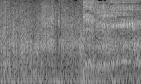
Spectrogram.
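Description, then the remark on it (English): A loud, sustained meteor explosion blast roars, a dense rumbling boom filling the whole moment with a burst of rougher, crackling noise midway as windows shatter, knocking office workers to the ground. “Dizzying explosions shattering windows, knocking these office workers to the ground.”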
